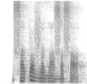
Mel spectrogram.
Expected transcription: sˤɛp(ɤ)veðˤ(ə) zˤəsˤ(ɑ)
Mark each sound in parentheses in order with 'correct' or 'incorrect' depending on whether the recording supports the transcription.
incorrect, incorrect, correct

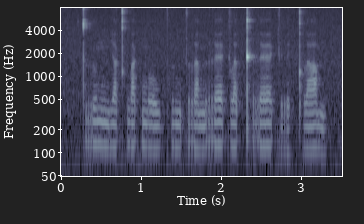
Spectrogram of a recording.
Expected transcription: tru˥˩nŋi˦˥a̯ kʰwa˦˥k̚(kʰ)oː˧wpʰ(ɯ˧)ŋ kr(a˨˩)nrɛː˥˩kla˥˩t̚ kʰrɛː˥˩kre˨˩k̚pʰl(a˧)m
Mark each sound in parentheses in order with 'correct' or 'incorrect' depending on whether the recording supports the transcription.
incorrect, correct, incorrect, incorrect

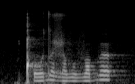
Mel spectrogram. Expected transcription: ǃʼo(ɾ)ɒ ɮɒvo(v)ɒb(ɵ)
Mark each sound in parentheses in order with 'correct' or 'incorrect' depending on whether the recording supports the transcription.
incorrect, correct, incorrect

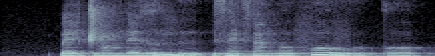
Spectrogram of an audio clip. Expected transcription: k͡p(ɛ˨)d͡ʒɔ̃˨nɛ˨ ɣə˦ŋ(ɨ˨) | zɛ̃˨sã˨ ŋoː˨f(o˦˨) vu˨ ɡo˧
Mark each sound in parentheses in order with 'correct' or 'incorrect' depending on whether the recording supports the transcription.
correct, correct, incorrect

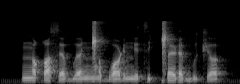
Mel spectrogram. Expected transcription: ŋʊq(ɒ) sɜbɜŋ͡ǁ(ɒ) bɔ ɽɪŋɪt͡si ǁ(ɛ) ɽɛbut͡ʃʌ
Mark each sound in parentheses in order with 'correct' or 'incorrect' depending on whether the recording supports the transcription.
correct, incorrect, correct

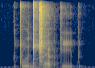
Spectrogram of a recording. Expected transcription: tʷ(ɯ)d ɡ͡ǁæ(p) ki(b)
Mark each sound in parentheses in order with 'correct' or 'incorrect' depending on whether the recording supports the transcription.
correct, correct, incorrect

